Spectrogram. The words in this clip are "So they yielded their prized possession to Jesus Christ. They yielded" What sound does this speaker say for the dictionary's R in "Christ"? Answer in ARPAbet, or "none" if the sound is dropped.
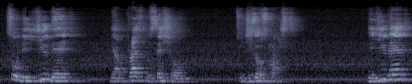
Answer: R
